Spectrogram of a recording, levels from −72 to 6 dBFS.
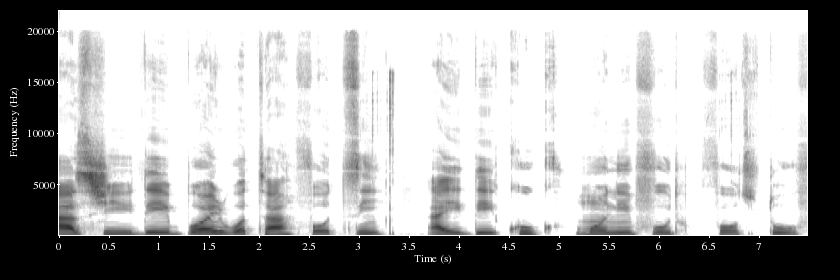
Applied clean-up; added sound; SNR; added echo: neural mask model DeepFilterNet 3.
